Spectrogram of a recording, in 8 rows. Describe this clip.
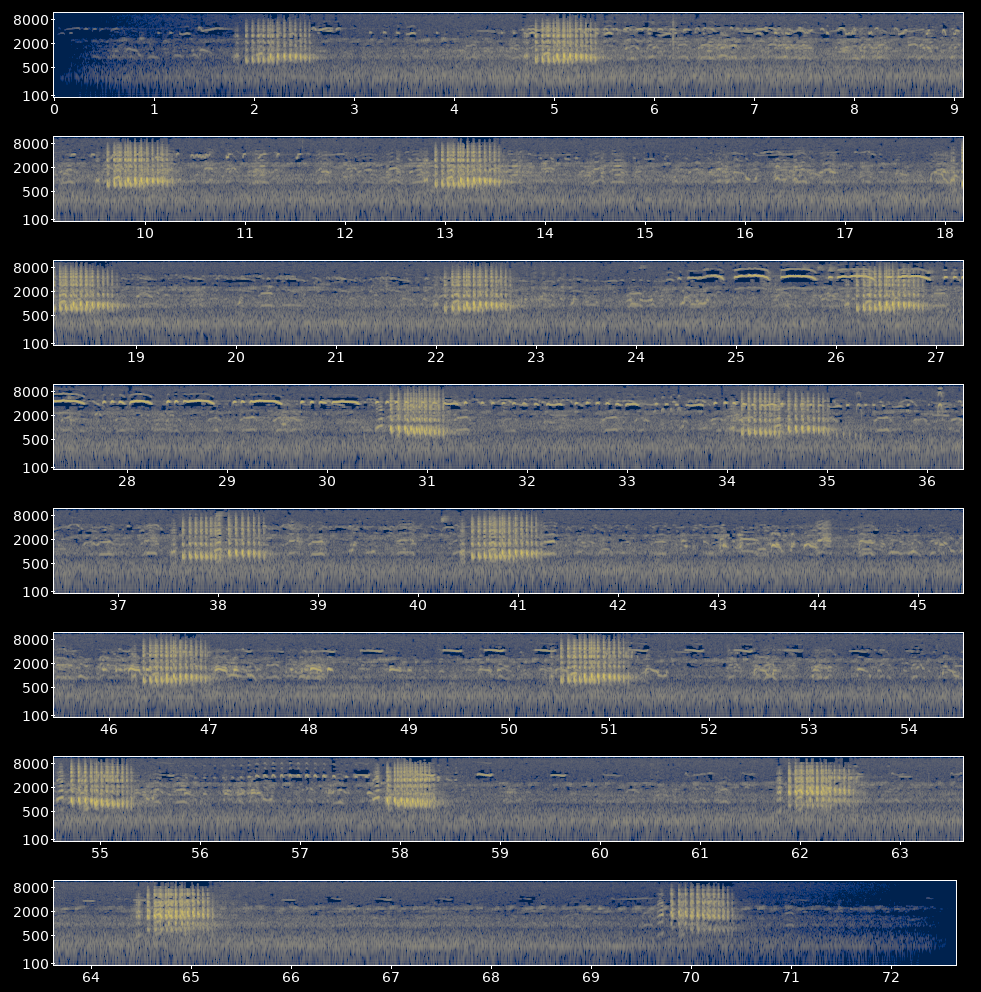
ag21jan2011t42
Recorded January 21st, 2011, just after sunset.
